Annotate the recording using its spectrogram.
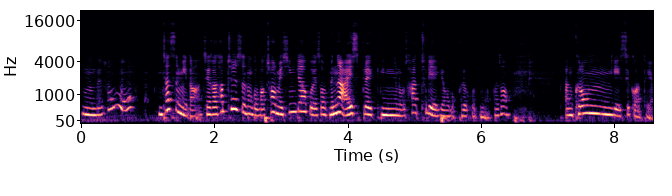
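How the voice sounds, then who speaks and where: Very fast and somewhat breathy, a woman speaks at a fairly high pitch with lively intonation. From Busan, South Korea. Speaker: student YouTuber. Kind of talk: casual Q&A vlog. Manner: halting.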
